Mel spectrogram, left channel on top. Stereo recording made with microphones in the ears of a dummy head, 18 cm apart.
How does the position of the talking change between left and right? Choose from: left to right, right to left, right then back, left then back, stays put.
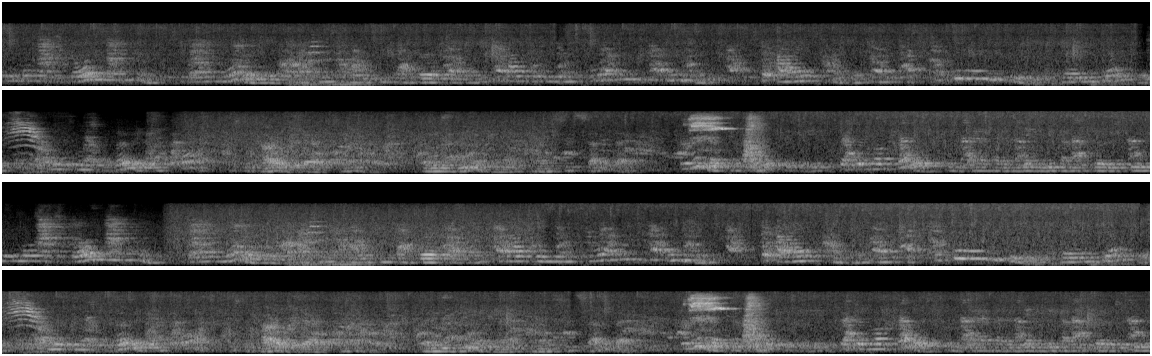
right then back.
